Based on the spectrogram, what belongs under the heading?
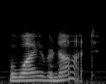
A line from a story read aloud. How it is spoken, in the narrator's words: Jamie asked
